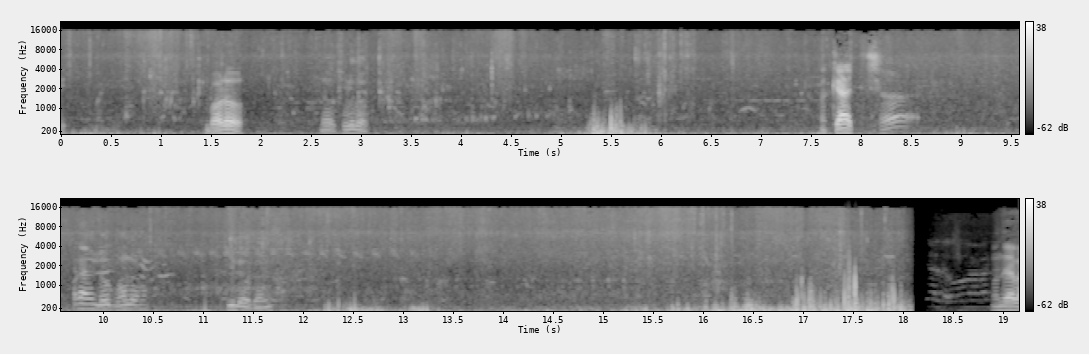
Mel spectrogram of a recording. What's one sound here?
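Water sloshes and splashes as a man wades through it.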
